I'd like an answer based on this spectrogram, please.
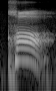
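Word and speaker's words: خ: হলকের শেষভাগ হয়তো উচ্চারণ হবে খ।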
